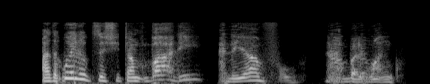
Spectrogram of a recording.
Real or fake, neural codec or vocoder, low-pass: fake; codec, 16 kHz in and 24 kHz out, 0.4 kbps, LongCat-Audio-Codec, two codebook decoder; 7.2 kHz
